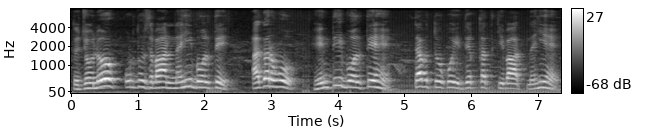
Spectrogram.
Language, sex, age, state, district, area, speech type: Urdu, male, 18-30, Bihar, Purnia, rural, spontaneous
